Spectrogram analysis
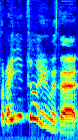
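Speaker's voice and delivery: very mocking, high-pitched jab.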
